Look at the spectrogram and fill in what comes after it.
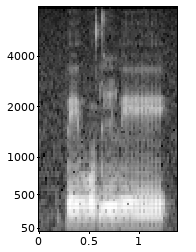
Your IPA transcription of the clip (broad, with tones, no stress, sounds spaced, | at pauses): p e˦ β o˦ d ĩ˦ β eː˦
